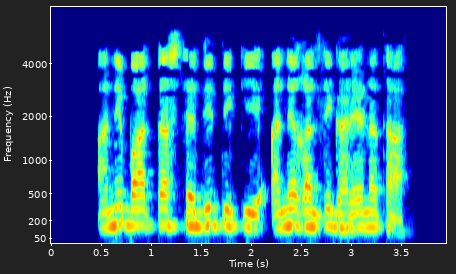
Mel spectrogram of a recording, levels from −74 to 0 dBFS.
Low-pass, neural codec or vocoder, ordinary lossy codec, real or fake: 7.2 kHz; none; MP3, 24 kbps; real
